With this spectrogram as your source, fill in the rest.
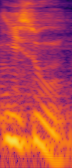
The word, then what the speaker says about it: issue: ISSUE, तो इसे क्या पढ़ेंगे? आई से पढ़ेंगे ई, और डबल एस से पढ़ेंगे श, और यू से पढ़ेंगे यू, बड़ाऊ की मात्रा पढ़ेंगे। तो इसे पढ़ेंगे ईसु।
